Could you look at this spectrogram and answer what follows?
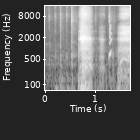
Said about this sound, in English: Click clack of typing. I'm typing furiously.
